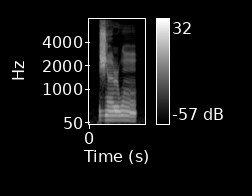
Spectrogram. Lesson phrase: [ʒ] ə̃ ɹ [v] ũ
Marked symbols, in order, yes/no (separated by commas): yes, no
